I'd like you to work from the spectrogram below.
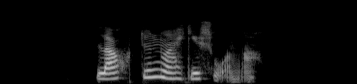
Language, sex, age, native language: Icelandic, female, 7, Swedish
